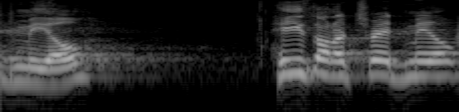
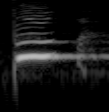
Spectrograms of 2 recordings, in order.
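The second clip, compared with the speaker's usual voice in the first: beep. Retold or imitated. Treadmill button beep.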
